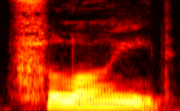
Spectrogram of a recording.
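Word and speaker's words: Ffloyd: Pink spelt the Welsh way, P-I-N-C, and Floyd with a double F, of course. Floyd. Otherwise, with one F in Welsh, it's pronounced Vloyd. Single F is pronounced V.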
